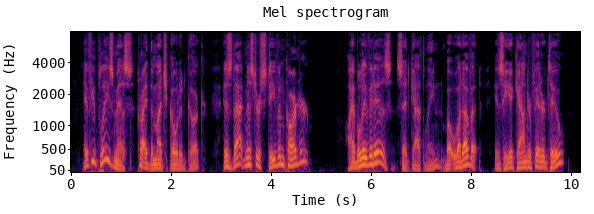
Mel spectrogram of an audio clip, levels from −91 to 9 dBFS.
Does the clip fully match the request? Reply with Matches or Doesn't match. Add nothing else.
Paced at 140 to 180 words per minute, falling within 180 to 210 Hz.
Doesn't match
